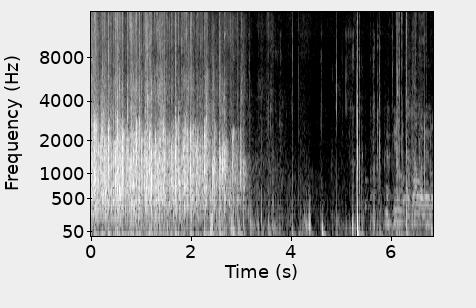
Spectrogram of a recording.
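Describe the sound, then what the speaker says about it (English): An audience at a smart-buildings tech meetup claps loudly and steadily for about three seconds, then the applause dies away into a quieter room with a few scattered sounds and a voice. "give me a round of applause."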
